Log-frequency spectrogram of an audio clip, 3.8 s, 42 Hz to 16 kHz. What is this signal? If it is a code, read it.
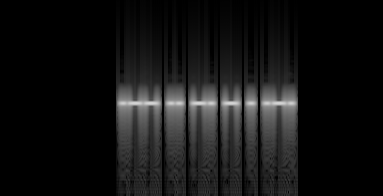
Morse code, heard as a keyed tone, about 30 wpm, 700 Hz. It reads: WINTER
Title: Six Letter Words - 30wpm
